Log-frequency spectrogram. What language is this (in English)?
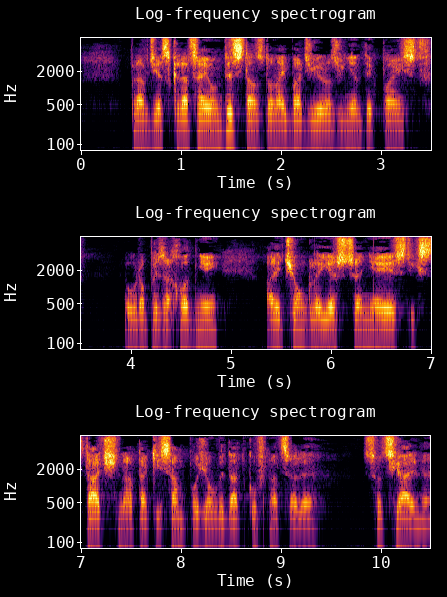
Polish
